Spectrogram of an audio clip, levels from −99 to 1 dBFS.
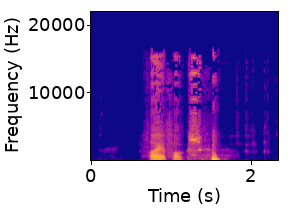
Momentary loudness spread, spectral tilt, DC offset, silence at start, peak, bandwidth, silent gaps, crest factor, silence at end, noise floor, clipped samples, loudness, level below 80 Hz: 6 LU; -6 dB/octave; under 0.1%; 0.75 s; -2 dBFS; 16.5 kHz; none; 22 dB; 0.75 s; -79 dBFS; under 0.1%; -22 LUFS; -56 dBFS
